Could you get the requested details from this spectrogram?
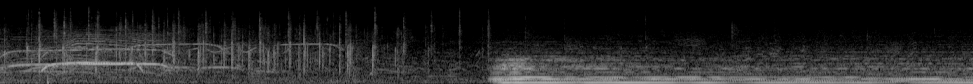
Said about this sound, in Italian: Alors, mesdames et messieurs, je vous laisse en bonne compagnie avec Monsieur …. On l'applaudit!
